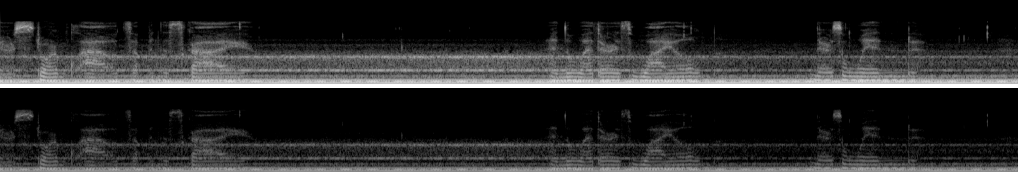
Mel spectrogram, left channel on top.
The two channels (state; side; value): quieter; right; 15.5 dB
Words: are storm clouds up in the sky, and the weather is wild. There's wind,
